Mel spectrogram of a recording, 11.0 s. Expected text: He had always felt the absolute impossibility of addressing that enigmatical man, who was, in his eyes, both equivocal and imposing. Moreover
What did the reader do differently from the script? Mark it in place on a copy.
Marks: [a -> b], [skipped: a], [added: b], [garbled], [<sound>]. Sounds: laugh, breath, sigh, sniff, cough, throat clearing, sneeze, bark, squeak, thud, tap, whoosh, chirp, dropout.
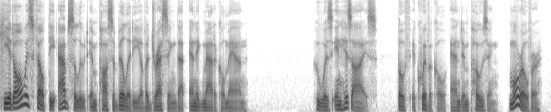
He had always felt the absolute impossibility of addressing that enigmatical man, who was, in his eyes, both equivocal and imposing. Moreover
